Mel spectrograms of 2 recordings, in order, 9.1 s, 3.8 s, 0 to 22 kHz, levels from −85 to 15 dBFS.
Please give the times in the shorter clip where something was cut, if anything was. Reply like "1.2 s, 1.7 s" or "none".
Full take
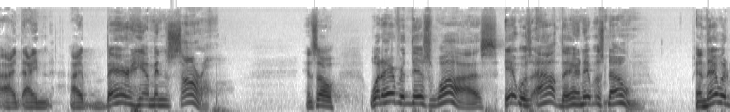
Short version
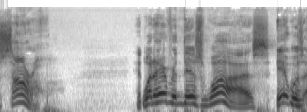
1.7 s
